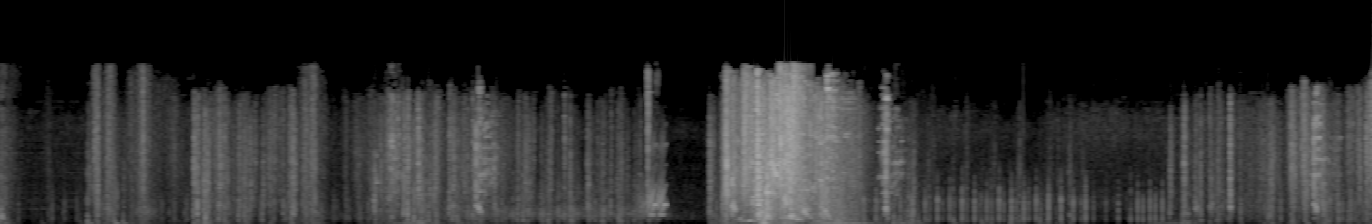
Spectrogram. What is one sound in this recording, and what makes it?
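Footsteps patter quickly across the ground.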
